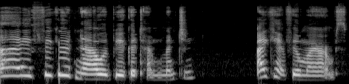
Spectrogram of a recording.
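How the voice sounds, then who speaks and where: In a put-on character voice, a woman speaks at an extremely high pitch with very wide pitch swings, a very fast pace and a shaky quality. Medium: read story. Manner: timid, shaky.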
